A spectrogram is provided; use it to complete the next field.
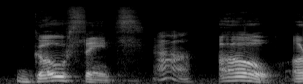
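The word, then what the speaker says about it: Geaux Saints: the chat who know they know I'm sure no Saints knows um just just teasing you a little bit uh it's actually pronounced go Saints ah oh all right so like a football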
